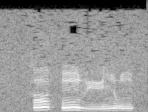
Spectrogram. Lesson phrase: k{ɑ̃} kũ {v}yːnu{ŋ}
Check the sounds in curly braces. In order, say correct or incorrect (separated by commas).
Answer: correct, correct, correct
